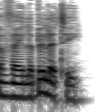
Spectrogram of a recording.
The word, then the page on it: availability: British English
